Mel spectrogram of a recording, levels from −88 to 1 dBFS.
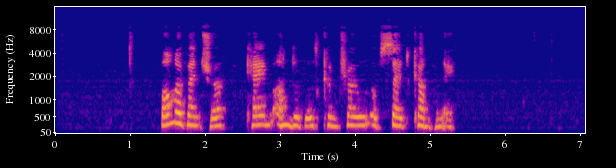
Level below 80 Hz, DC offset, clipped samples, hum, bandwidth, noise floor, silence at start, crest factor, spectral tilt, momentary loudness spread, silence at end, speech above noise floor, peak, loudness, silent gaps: -74 dBFS; under 0.1%; under 0.1%; none; 9 kHz; -73 dBFS; 1 s; 20 dB; -4 dB/octave; 9 LU; 1.75 s; 52 dB; -4 dBFS; -22 LUFS; none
